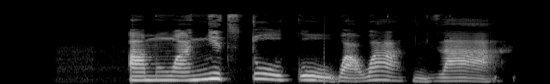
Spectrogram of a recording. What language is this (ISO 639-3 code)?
szy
